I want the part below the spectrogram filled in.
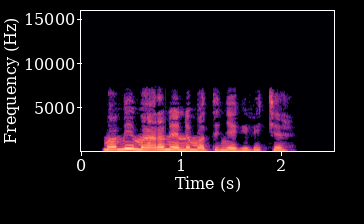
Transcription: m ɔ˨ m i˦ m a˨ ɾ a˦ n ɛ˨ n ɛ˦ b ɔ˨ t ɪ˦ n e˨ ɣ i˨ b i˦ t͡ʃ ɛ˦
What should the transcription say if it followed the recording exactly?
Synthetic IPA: m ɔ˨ m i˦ m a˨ ɾ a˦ n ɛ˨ n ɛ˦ m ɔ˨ t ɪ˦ ɲ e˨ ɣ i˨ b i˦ t͡ʃ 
